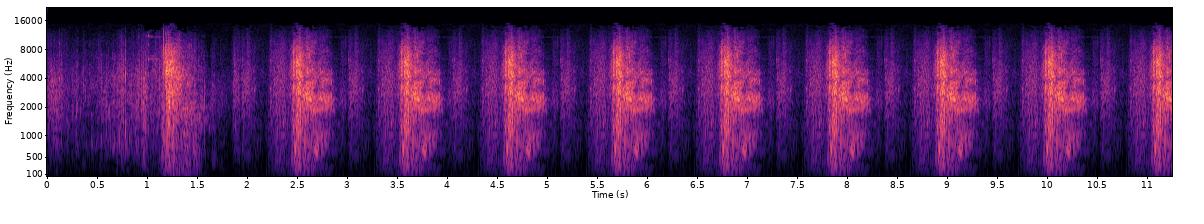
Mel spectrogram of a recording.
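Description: A man strikes the ground with steady, rhythmic blows.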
